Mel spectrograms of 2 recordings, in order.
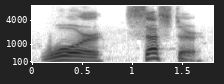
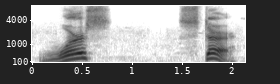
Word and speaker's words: Worcester: It's people separate the syllables incorrectly when they look at the word. They're looking at it as Worcester. Yeah. But you actually have to separate it after the CE. So it's Worcester.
